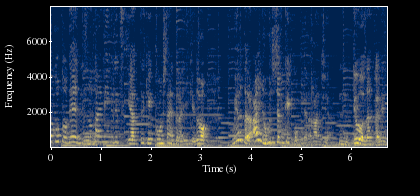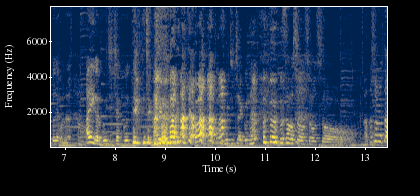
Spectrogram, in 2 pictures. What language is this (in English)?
Japanese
